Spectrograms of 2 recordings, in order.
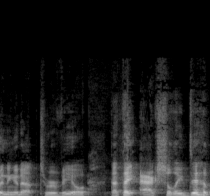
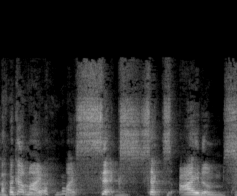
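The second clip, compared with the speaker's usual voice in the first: high, slow, stumbling childish put-on voice; 8 semitones higher than usual.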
